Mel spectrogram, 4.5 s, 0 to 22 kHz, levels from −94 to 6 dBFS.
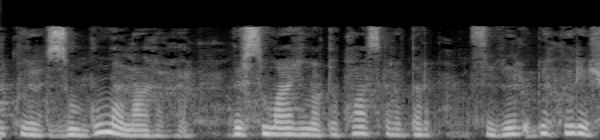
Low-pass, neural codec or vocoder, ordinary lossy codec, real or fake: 9.9 kHz; autoencoder, 22.05 kHz, a latent of 192 numbers a frame, VITS, trained on one speaker; MP3, 48 kbps; fake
